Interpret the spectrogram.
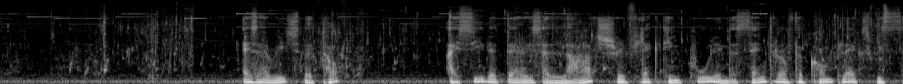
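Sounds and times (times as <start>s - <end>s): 
water flowing and trickling on a hill by a monkey temple: 0.0s - 9.0s
speech: 2.4s - 3.6s, 4.5s - 9.0s.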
